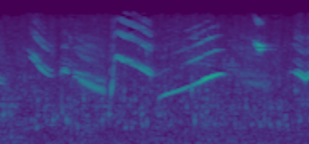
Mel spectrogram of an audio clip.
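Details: Green-winged saltator (trinca-ferro) singing loud, rich whistled phrases: clear downslurred notes, then a long rising whistle and a few sharp accents, with faint background hiss.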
